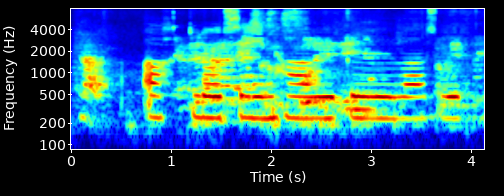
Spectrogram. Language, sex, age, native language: Icelandic, male, 10, Icelandic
